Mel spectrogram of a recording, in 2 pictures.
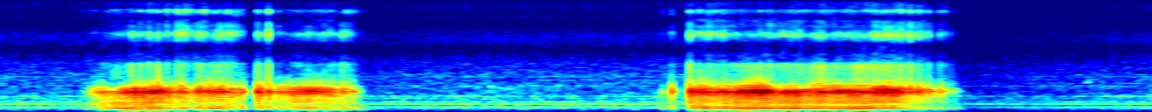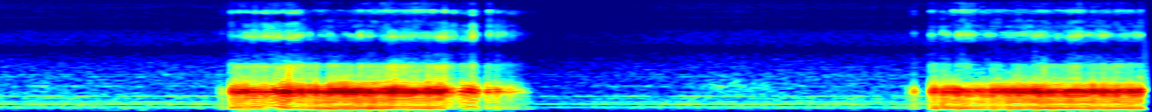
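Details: Four loud, rough snoring breaths roughly every three seconds with quieter breathing between, from a sleeping Boston Terrier, a short-nosed breed; ordinary snoring.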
